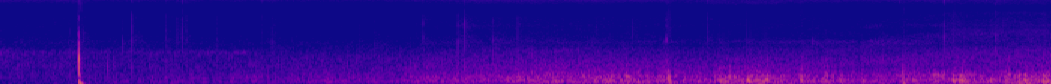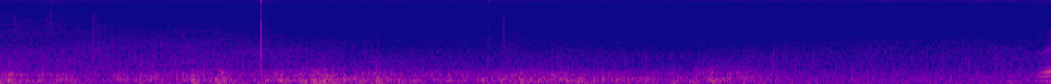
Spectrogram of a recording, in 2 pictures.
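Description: Deep, continuous thunder rumbling through a storm, with a sharp crack near the start and heavy low roaring that swells and lingers throughout.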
